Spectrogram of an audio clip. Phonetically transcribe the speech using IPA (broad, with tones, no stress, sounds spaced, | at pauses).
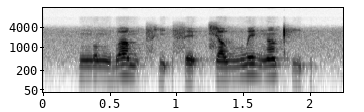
ŋ o˧ ŋ b a˥˧ m t͡sʰ i˨ ʔ s e˨ ʔ t͡ɕ a˦ w l w e˥˧ ŋ ã˦ t̪ʰ i˨ ʔ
